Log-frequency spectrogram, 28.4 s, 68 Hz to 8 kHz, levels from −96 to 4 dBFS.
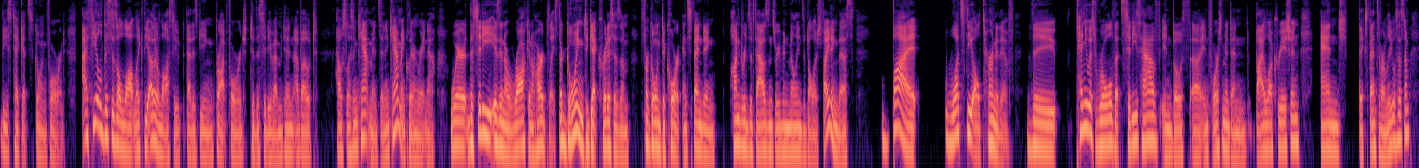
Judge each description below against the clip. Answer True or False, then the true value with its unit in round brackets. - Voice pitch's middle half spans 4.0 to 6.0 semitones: True (4.9 semitones)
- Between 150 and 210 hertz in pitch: False (115 Hz)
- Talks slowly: False (185 wpm)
